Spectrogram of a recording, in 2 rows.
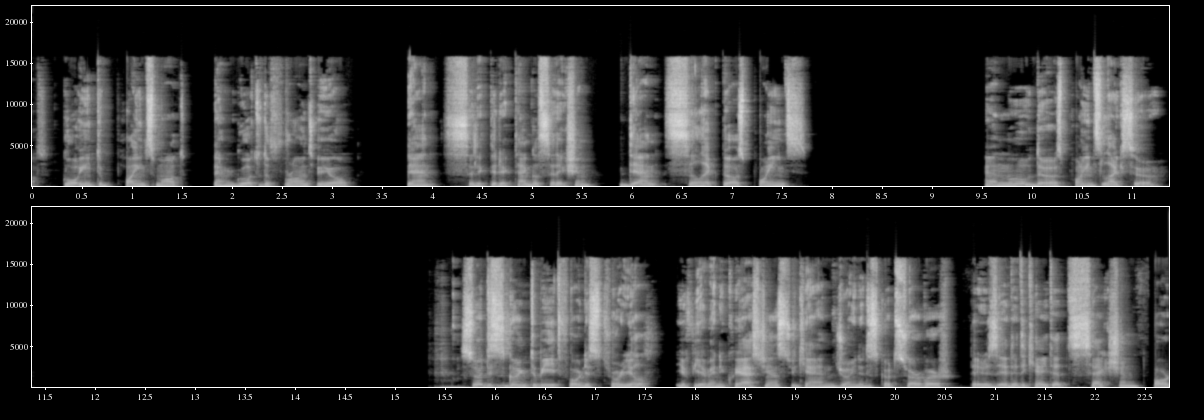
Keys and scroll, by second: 8.7 ctrl+z, 12.6 q.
